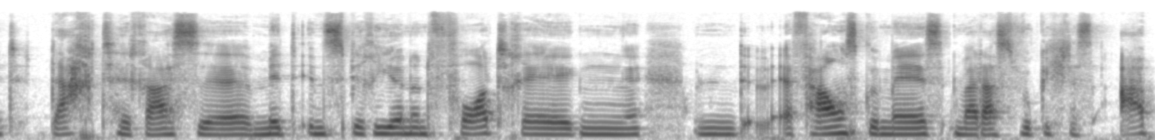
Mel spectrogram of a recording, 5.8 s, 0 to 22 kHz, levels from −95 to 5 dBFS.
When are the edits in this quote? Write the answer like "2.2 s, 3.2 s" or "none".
3.4 s, 4.8 s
